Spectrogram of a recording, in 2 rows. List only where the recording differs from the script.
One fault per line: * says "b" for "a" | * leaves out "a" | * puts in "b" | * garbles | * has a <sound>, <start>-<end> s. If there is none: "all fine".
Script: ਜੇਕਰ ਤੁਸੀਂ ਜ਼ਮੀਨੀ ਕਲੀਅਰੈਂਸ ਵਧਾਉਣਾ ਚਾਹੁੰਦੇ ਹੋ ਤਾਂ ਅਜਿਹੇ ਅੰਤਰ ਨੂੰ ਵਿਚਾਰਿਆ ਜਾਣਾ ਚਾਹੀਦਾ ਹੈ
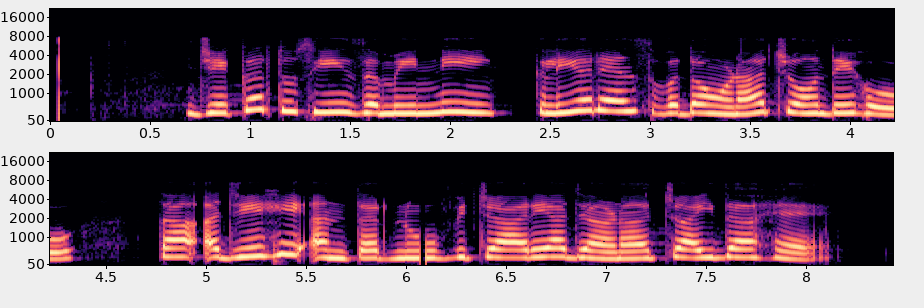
* has a dropout, 6.1-6.1 s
